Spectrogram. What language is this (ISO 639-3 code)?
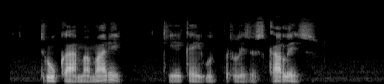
cat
